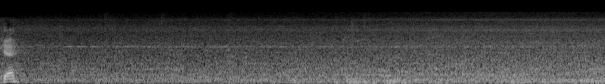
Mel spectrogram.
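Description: A steady rushing noise of moving air, even throughout with no distinct events.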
